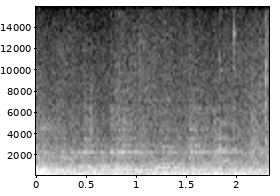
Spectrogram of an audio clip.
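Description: Steady background room noise with a faint high steady tone running through it, and no other event.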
